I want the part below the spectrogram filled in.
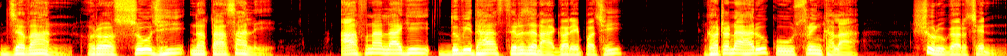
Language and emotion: Nepali, neutral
